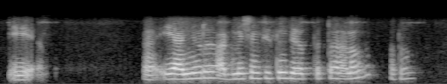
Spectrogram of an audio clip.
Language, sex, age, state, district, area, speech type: Malayalam, male, 60+, Kerala, Palakkad, rural, conversation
